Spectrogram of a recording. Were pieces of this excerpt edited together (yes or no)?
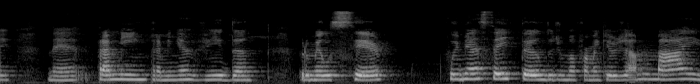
no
